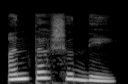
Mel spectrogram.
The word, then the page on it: ಅಂತಶ್ಶುದ್ಧಿ: antaśśuddhi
